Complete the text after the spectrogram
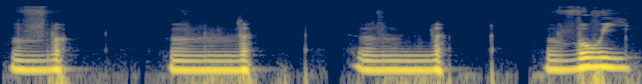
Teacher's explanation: it is a voice sound so you have to vibrate your vocal cordus · Lightly press the back side of your lower lip against your upper teeth. Then release a stream of air over the lower lip with audible friction. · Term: V sound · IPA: /v/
